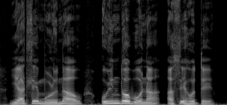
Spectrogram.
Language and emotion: Marathi, neutral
